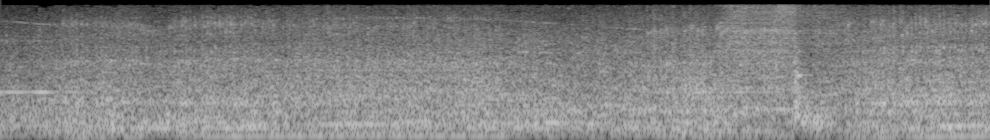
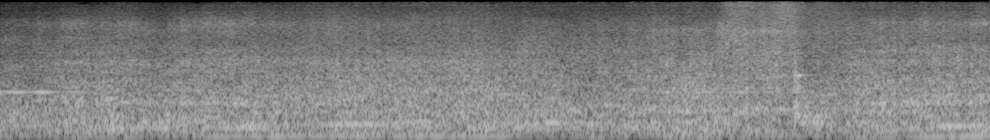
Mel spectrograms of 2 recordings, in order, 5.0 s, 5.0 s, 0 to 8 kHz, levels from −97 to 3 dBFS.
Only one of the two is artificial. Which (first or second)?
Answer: second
